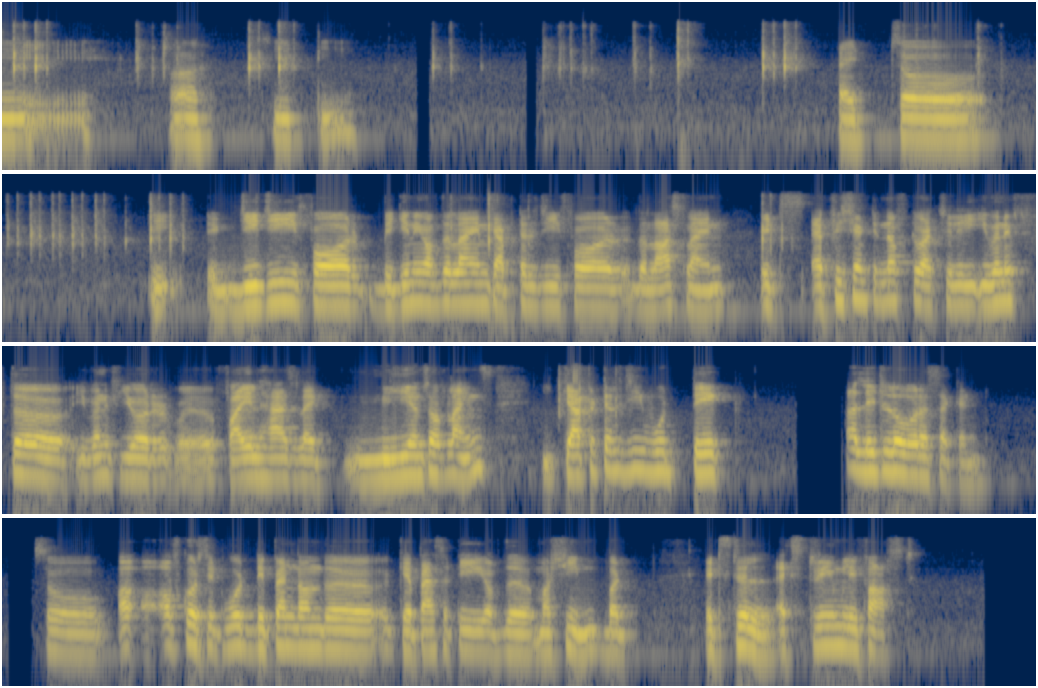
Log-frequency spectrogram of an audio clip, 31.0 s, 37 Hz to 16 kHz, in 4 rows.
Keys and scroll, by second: 0.0-9.3 typing, 11.3 shift+g, 13.2 typing, 19.6 shift+g.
